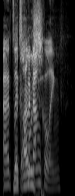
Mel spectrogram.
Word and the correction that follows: spelunking: What's the word? – Spelunking. – Spelunking. Close enough.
